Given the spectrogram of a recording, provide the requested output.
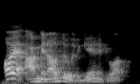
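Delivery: quick, eager offer; eager rush. Retold or imitated. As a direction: rattle it off keenly. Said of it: "So I was like".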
